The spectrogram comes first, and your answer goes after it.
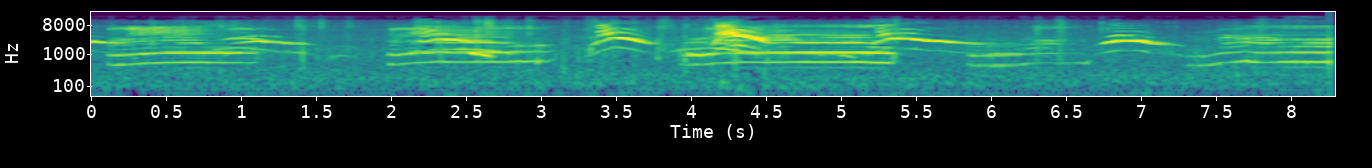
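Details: Mother cat, rescued two days before giving birth, calls her kittens back after their weighing; July 23, 2011, kittens nine days old. Loud, drawn-out harmonic meows rise and fall, several long calls separated by brief gaps.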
